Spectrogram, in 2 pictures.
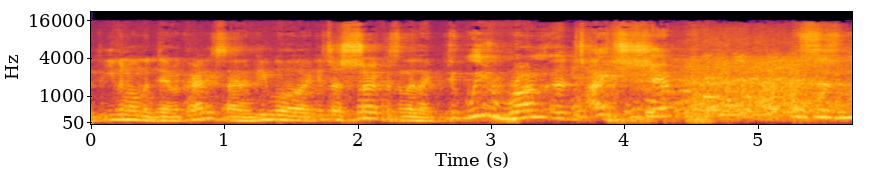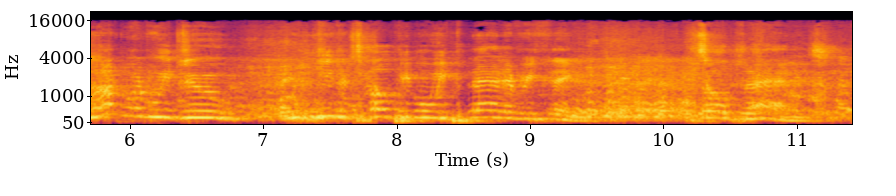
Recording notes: Recorded live at the 2016 Vulture Festival.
